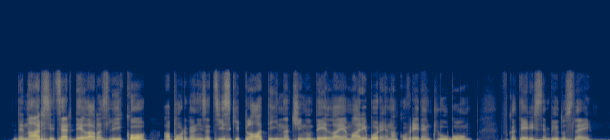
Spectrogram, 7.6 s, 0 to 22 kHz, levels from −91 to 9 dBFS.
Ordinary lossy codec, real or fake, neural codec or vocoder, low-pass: none; fake; codec, 24 kHz, 3.1 kbps, DualCodec; 10.8 kHz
